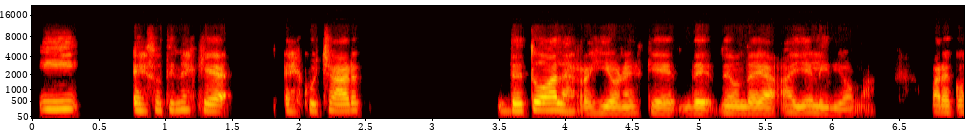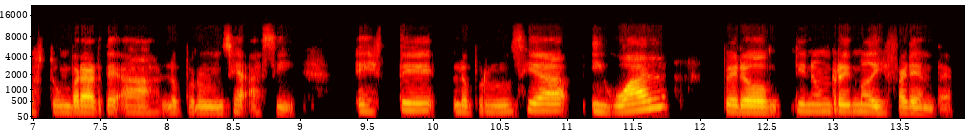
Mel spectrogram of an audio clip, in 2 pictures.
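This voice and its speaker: A woman with a fairly low, warm voice speaks at a measured pace, recorded without echo and with the highs trimmed. As an English teacher, she shares casual advice on learning languages in a friendly way, often checking "ok?" and dropping in English words.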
